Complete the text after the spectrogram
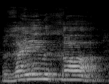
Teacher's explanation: غین خا منہ والے حصے سے ادنا حلق سے نکلتا ہے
